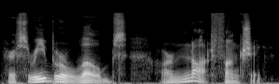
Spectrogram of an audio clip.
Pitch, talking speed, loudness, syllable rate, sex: 105 Hz, 130 wpm, -17 LUFS, 5.1 syllables/s, male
